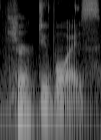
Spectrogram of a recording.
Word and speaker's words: Dubois: of immigration came through I think the name became anglicized Du Bois and it's an Indiana tradition to change the proximation of the French once Versailles should be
